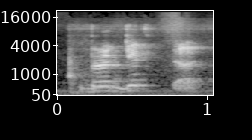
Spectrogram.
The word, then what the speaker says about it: Brigitte: If you listen to her voice actress talking about how to say it, she goes Brigitte. Brigitte. Yeah, I never listened to her voice actor. I wouldn't. So not baguette.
